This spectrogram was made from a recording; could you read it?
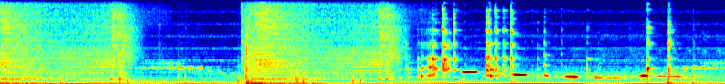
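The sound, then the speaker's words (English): Dishes clink and clatter while being washed, with bursts of running water and a steady low hum underneath; several sharp ceramic knocks and chimes ring out in quick succession. “These dishes won't do themselves.”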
